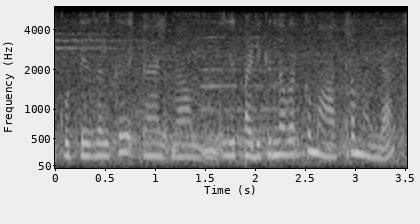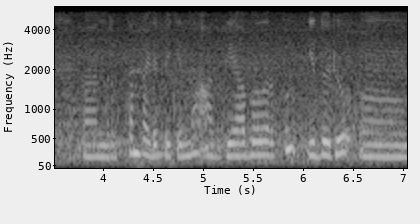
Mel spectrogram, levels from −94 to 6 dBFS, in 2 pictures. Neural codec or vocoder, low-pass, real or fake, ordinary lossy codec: none; 5.4 kHz; real; none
